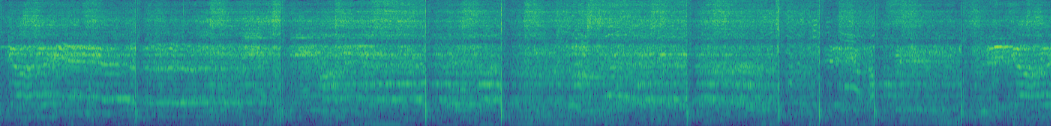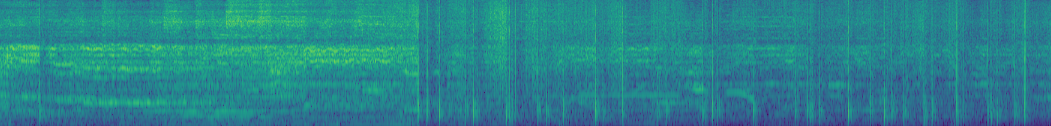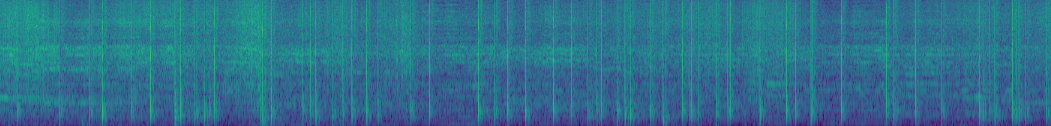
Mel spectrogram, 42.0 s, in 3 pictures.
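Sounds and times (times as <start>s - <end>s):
music: 0.0s - 42.0s
firework shells bursting: 19.6s - 42.0s.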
